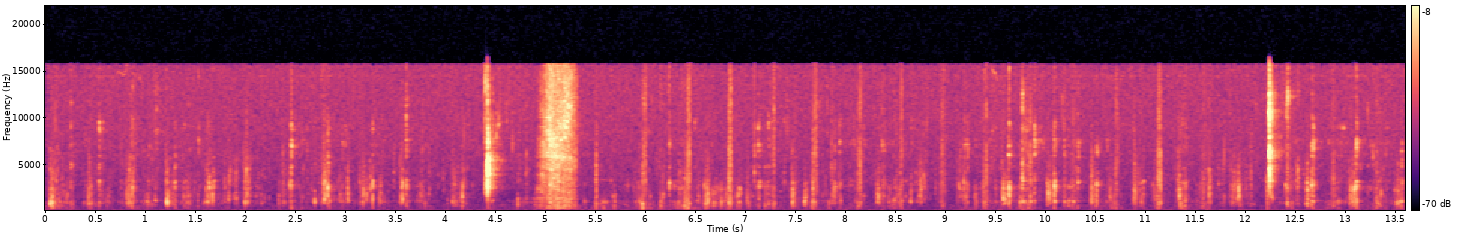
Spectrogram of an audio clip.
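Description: Close-miked wet, crunchy chewing of a mouthful of jajangmyeon sauce with pork and green chili: a dense run of small mouth clicks and crunches, with a few louder, sharper noises about four and five seconds in and again near the end.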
